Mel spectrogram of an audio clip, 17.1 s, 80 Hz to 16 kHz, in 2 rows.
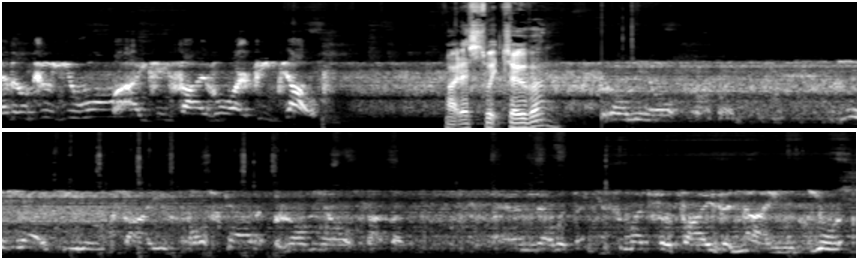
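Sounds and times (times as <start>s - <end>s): radio voice talking: 0.0s - 3.4s, 4.4s - 17.0s
radio band noise hiss: 0.0s - 17.0s.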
